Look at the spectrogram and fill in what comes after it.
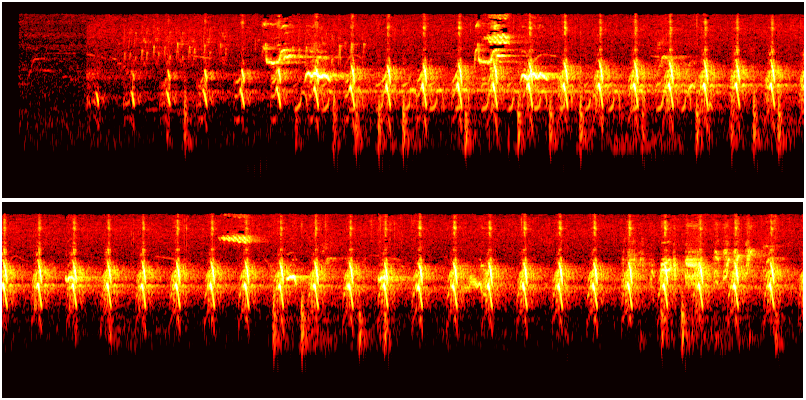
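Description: A bird calling in a rapid, evenly spaced series of short chirps, about four a second, each a quick downward sweep. It starts faintly under a second in and is full strength by about two seconds. A few other, higher bird notes come in between two and four seconds in.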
